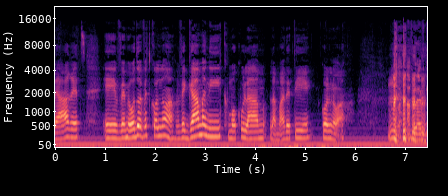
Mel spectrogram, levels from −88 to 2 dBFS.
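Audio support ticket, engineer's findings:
Mains hum under the speech for the whole clip. Steady 60 Hz tone, roughly 15 dB below signal. Probably a ground loop or nearby transformer bleeding power-line current into the chain.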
